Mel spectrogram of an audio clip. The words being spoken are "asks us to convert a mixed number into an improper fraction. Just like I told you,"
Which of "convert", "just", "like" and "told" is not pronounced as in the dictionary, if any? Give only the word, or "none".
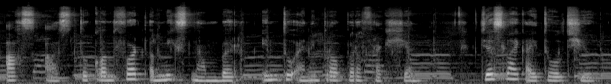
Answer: convert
